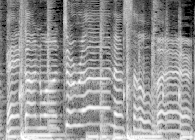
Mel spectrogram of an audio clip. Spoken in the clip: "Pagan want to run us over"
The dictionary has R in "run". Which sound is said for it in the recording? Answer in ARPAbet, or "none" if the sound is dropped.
R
